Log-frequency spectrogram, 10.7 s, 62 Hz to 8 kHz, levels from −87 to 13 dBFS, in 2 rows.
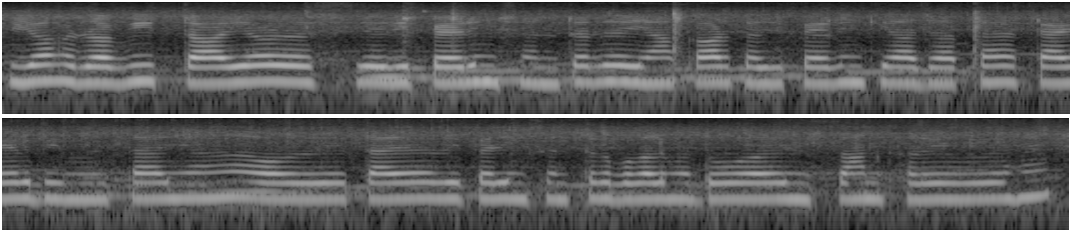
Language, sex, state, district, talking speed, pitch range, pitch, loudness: Hindi, female, Bihar, Araria, 165 wpm, 240-250 Hz, 245 Hz, -27 LUFS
